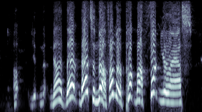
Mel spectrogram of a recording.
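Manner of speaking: loud, high-pitched, swooping Texas cartoon dad voice. Speakers trade cartoon voice impressions, Hank Hill impression. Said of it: "Oh, Hank Hill".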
